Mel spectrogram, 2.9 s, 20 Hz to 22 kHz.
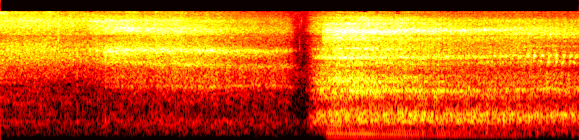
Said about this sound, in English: Yes, slow and deep breathing. Like, for example, as soon as I start to be sexual with my partner, um, I start breathing deeply and I do a minimum of 15 to 20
